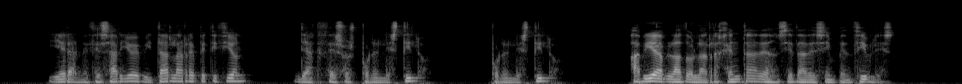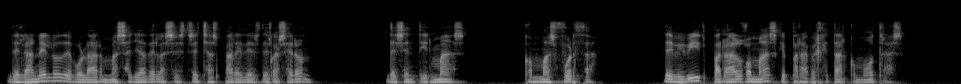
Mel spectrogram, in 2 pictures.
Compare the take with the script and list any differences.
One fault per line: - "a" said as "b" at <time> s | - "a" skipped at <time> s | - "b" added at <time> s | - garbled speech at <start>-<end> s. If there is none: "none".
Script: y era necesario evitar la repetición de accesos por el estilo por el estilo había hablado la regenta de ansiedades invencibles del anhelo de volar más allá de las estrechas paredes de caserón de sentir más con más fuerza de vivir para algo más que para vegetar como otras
none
